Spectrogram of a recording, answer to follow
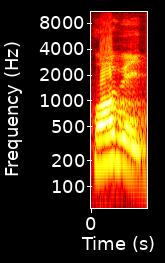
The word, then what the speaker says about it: Huawei: sitelerinden bakıyorum ne olduklarını Yanılmıyorsam Huawei diye okunuyor Çinliler kendileri başka okuyor sanırım ama hani uluslararası pazarda Huawei diye okuyorlar Bir de xomi diye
